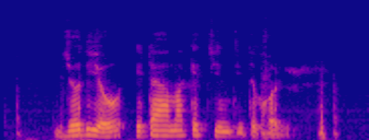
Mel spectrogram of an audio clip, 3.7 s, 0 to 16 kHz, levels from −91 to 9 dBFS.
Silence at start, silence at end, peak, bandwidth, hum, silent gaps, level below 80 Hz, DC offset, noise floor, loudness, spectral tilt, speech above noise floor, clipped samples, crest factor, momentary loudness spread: 0.55 s; 0.35 s; -12 dBFS; 6.6 kHz; none; none; -60 dBFS; under 0.1%; -60 dBFS; -28 LUFS; -10 dB/octave; 32 dB; under 0.1%; 18 dB; 18 LU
